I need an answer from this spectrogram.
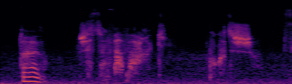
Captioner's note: Chuchotant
